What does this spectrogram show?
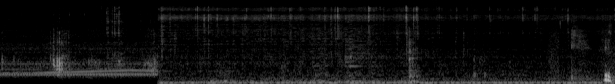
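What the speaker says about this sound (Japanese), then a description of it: "中弱火ぐらいでしばらく焼いていったら綺麗な焼き色がつくのでひっくり返します" A sesame-coated patty sizzles in a pan over medium-low heat, a steady close frying hiss that starts abruptly and carries on with small pops and crackles, no voices over it.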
